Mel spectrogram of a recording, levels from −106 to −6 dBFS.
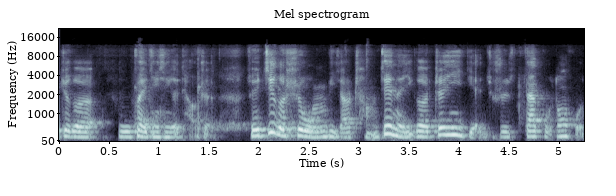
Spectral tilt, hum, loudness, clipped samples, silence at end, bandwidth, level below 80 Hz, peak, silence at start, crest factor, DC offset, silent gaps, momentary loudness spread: -4.5 dB/octave; none; -24 LUFS; under 0.1%; 0 s; 12.5 kHz; -64 dBFS; -8 dBFS; 0 s; 16 dB; under 0.1%; none; 11 LU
